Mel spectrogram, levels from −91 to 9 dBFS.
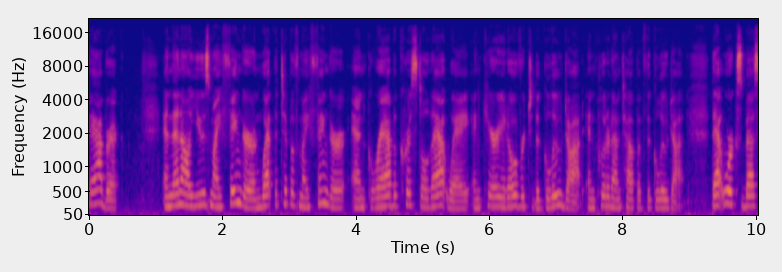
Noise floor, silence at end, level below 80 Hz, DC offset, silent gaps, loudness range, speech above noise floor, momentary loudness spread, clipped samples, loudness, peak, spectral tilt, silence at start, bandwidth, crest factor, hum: -57 dBFS; 0 s; -64 dBFS; under 0.1%; none; 4 LU; 22 dB; 11 LU; under 0.1%; -34 LUFS; -10 dBFS; -2.5 dB/octave; 0 s; 20 kHz; 26 dB; none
